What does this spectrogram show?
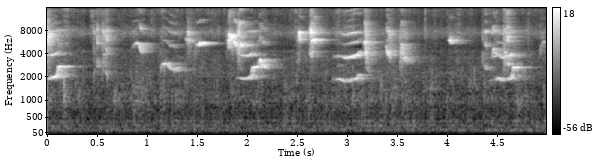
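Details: Flowerpecker song for training cage songbirds: busy sequence of sharp, high, slurred chirps, some rising and some falling, following in quick succession almost without pause. A soft low hum sits in the background.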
